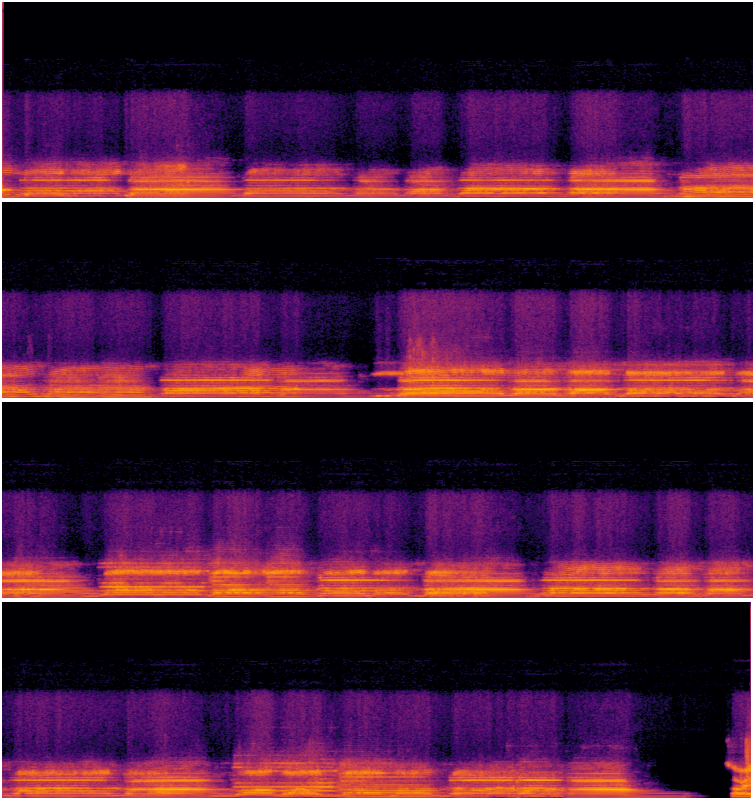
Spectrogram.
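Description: A man singing a simple beginner cello song, a note-by-note melody over low sustained cello notes, with some of the sung rhythms off by the singer's own account. The music stops abruptly just before the end.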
